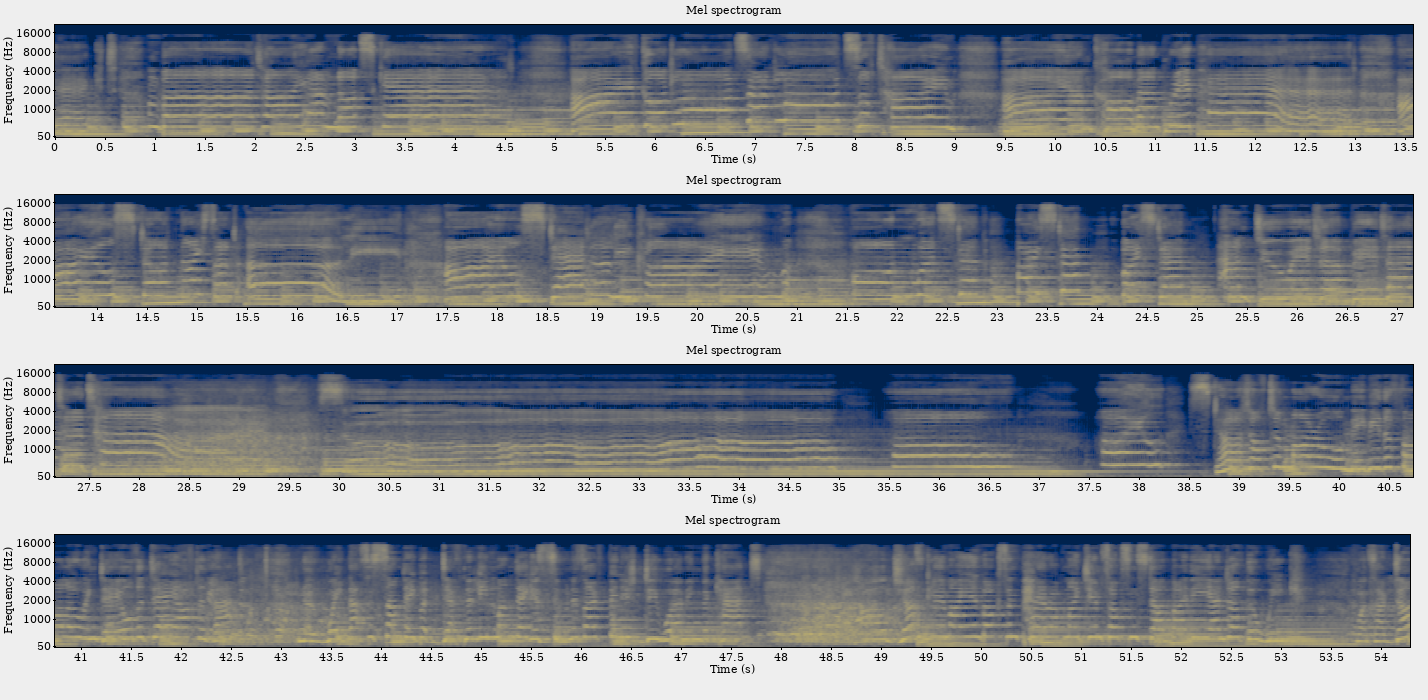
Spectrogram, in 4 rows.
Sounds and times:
Music: 0:00.0 - 0:54.2.

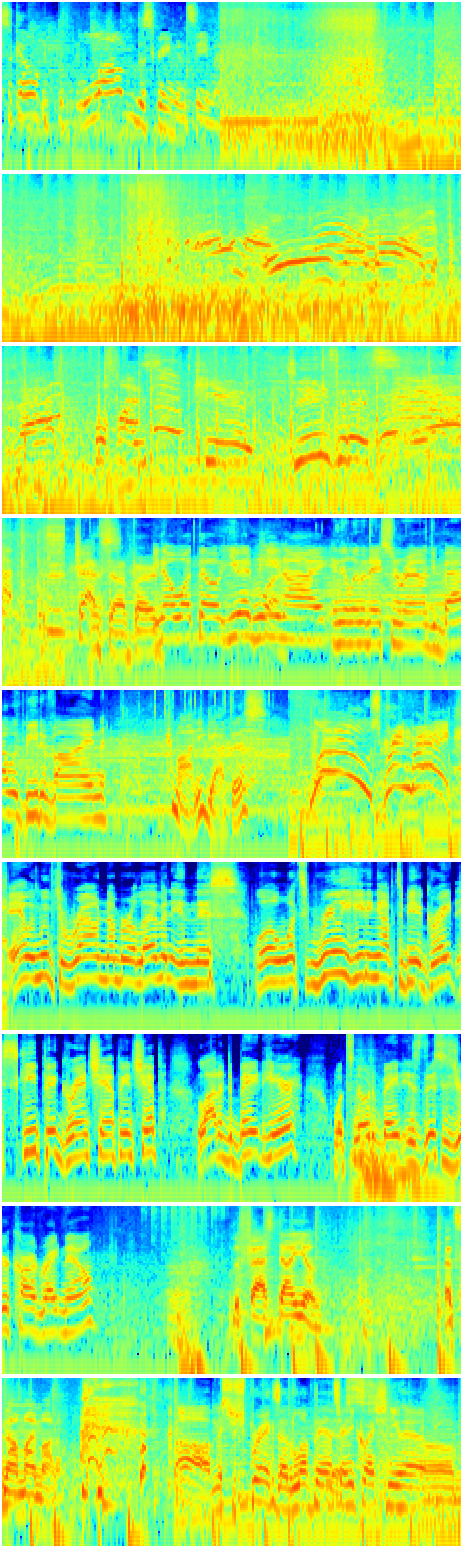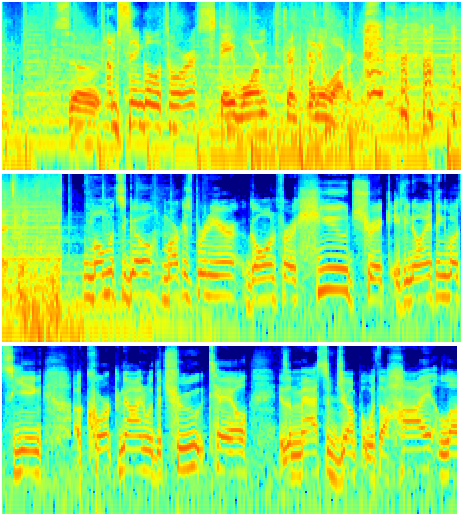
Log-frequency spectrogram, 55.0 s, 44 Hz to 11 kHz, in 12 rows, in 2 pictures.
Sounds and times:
Music: 0:00.0 - 0:14.4, 0:21.2 - 0:23.0, 0:33.9 - 0:48.1.

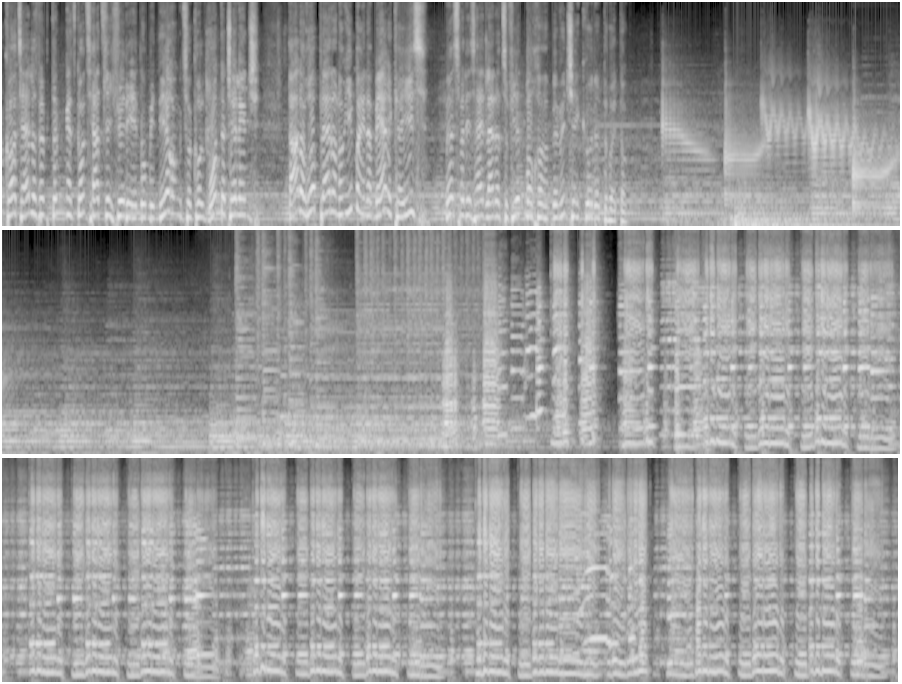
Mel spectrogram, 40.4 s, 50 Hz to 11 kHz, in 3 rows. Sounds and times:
Music: 0:00.0 - 0:12.0, 0:12.8 - 0:40.3.

